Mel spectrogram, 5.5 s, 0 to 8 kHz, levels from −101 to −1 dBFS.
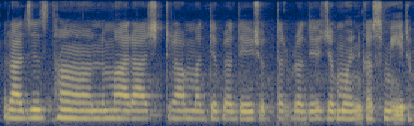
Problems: none marked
